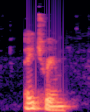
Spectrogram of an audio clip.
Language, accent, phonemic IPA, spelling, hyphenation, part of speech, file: English, Southern England, /ˈeɪ.tɹi.əm/, atrium, a‧tri‧um, noun, LL-Q1860 (eng)-atrium.wav
- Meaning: A central room or space in ancient Roman homes, open to the sky in the middle; a similar space in other buildings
